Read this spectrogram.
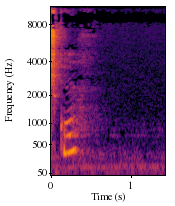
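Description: A young woman speaks a brief word close by.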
